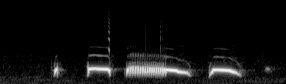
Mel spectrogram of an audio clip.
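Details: Decoy song of a spotted dove for luring birds: brief opening note, even coo, long buzzy rolling coo that falls at its end, and a last bowed coo, ending with a tiny soft note.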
